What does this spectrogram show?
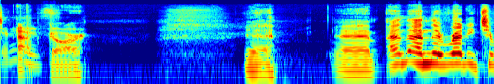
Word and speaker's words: Apgar: I had to remember how to pronounce his surname then for a minute. Yeah, they've completed their analysis Akbar, of. but it's not. It's Apgar. Akbar. Apgar. Yeah, I'll probably keep saying Akbar.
